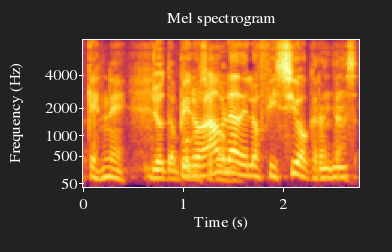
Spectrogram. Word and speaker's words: Quesnay: a los fisiócratas y a Quesnay, no sé, se debe pronunciar Quesné, pero habla de los fisiócratas.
